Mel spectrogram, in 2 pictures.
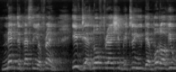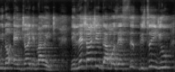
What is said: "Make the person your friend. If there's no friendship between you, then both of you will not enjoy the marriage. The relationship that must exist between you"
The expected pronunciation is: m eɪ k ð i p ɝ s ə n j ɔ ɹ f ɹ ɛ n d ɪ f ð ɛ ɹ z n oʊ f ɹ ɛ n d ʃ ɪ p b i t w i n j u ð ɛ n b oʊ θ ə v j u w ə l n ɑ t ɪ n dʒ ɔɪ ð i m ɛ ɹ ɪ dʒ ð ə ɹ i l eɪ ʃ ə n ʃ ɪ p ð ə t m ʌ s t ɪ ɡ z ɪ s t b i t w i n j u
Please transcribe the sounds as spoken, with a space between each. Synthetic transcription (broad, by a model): m eɪ k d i p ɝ s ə n j ɔ f ɹ ɛ n d ɪ f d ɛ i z n oʊ f ɹ ɛ n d ʃ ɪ p b i t w i n j u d ɛ n b oʊ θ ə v j u w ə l n ɑ t ɪ n dʒ ɔɪ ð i m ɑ ɹ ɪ dʒ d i l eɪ ʃ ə n ʃ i p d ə t m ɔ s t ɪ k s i s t b i t w i n j u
